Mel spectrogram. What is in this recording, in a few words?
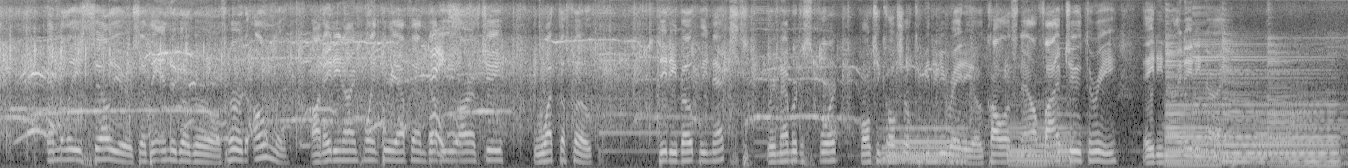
radio announcer; songwriter showcase; eddie's attic; decatur, geor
